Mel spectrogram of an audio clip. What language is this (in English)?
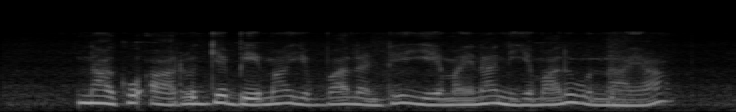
Telugu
